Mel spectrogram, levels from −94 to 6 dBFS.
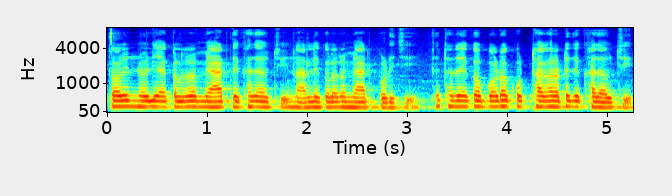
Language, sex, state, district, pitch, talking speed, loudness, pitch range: Odia, male, Odisha, Nuapada, 150 Hz, 205 wpm, -13 LUFS, 145-155 Hz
